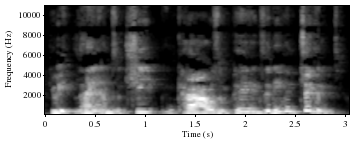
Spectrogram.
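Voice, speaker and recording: A woman voicing a bold, matter-of-fact female talking hen in a storybook reading, loud and emphatic, in a roomy, echoey recording. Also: fairly high pitch, lively intonation, normal speed, recorded from a distance, voice pushed up. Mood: confident. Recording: roomy echo.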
